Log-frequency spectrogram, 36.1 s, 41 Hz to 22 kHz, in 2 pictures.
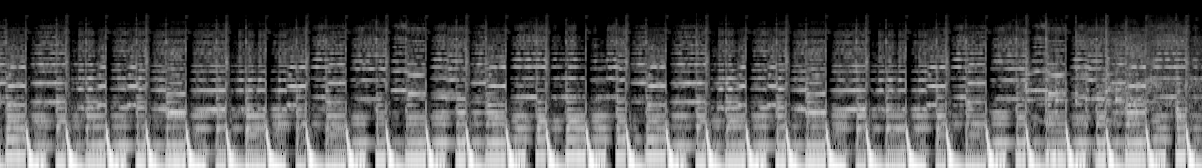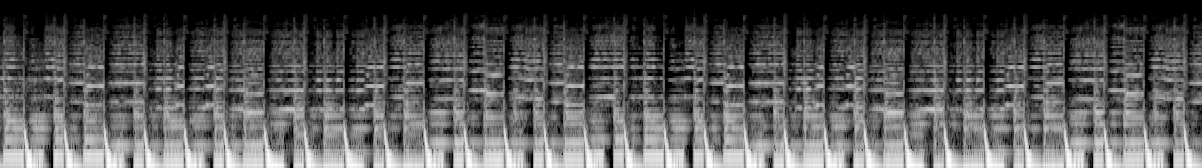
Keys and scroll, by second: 18.0 c, 27.6 Delete.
